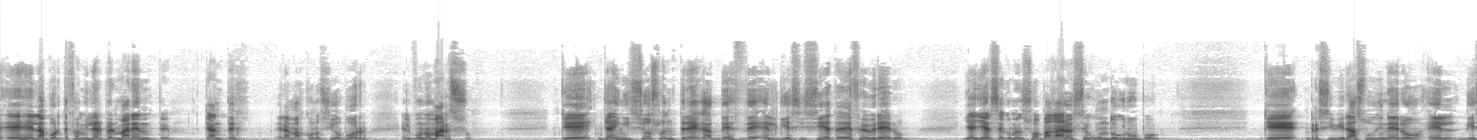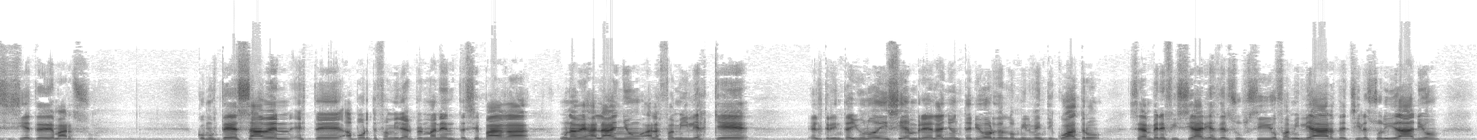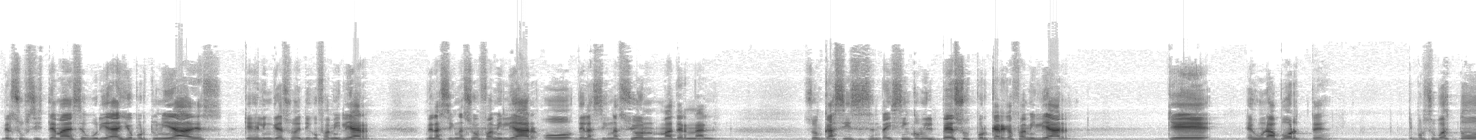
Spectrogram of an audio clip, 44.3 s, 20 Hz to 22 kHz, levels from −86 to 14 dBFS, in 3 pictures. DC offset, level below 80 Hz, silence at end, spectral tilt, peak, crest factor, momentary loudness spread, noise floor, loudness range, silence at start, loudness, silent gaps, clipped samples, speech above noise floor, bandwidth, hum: under 0.1%; -86 dBFS; 0 s; -1.5 dB/octave; 0 dBFS; 20 dB; 15 LU; -57 dBFS; 5 LU; 0 s; -17 LUFS; none; under 0.1%; 38 dB; 16 kHz; none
